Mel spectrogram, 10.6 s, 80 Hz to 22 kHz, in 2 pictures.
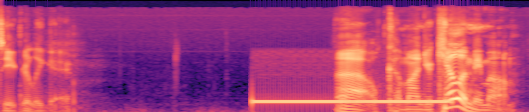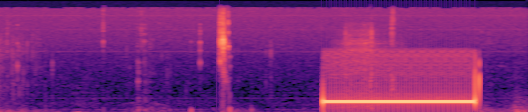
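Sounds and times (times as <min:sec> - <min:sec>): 
speech: 0:00.0 - 0:00.8, 0:03.4 - 0:05.2
telephone dial tone after call hang-up: 0:02.5 - 0:03.9, 0:08.5 - 0:10.1.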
